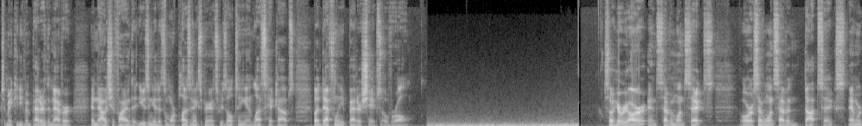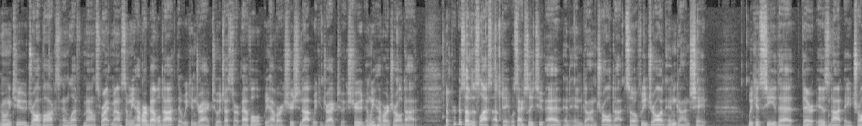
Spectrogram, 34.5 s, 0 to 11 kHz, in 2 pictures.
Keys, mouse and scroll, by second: 12.6-13.5 scroll up 1, 13.5-14.5 scroll up 2, 14.5-16.4 drag, 18.1 right click, 20.0 click, 22.6 click, 24.3 click, 26.1 right click, 26.6 middle click, 27.1 d, 27.6 click, 28.2 click, 29.5 click, 30.0 click, 30.4 click, 32.0 click, 32.3 right click.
